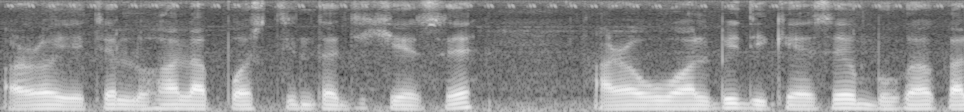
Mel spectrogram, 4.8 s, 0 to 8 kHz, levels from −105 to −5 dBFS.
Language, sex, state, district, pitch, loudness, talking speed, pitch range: Nagamese, male, Nagaland, Dimapur, 100 Hz, -15 LUFS, 160 wpm, 95-105 Hz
